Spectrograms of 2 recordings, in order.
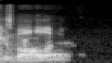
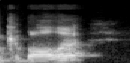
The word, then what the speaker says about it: Kabbalah: You're saying Kabbalah, right? Are you saying Kabbalah? – That's the one. So our pronunciations are slightly different.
